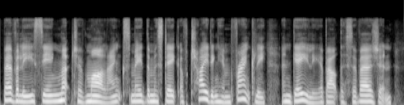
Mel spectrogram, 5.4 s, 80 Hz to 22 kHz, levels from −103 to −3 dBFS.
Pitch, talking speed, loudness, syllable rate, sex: 185 Hz, 190 wpm, -17 LUFS, 5.6 syllables/s, female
